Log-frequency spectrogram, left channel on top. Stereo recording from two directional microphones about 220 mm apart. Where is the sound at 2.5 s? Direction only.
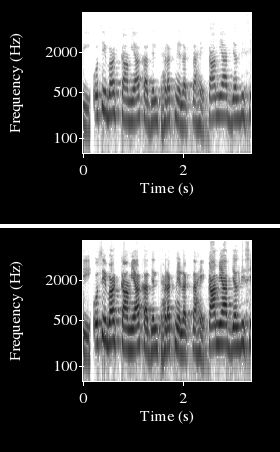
20° right (ahead or behind).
